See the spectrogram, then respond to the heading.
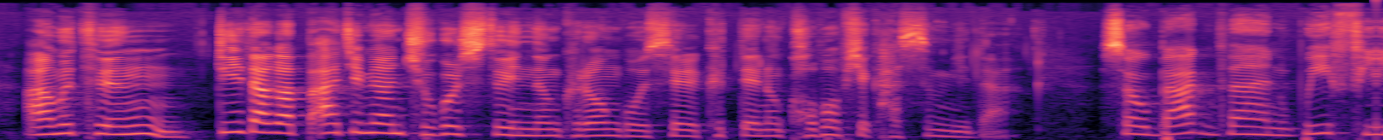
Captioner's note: speaking in Korean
